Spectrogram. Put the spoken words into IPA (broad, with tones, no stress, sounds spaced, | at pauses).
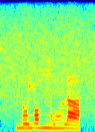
n o˧ j ɔ˦ m ĩ˦˨ w ũ˨˦ l a˦˨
